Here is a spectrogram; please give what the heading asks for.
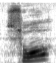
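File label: "suo", Mandarin Chinese, second tone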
